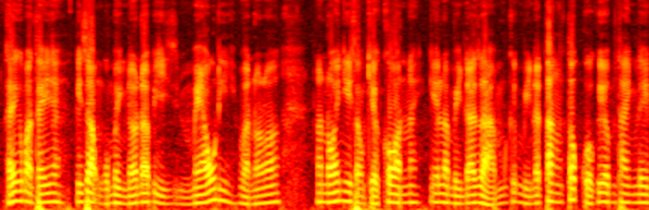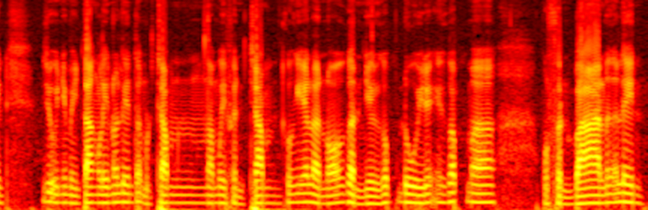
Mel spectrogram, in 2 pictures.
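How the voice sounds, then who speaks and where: Quick-talking man with a gravelly voice. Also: mid-range voice, fairly even intonation, dry recording. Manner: rambling, many fillers and restarts. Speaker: software tutorial instructor. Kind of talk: screen-recorded tutorial.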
